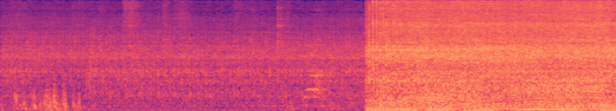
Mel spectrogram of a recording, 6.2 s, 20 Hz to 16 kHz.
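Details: Isuzu Panther diesel from Madura, after a rebuild of a previously cracked engine using a used block, fully warm at about 90°C with thermostat, idling at the tailpipe: quiet then loud, steady, even idle with no misfire or knock, only thin exhaust smoke.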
